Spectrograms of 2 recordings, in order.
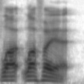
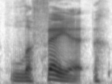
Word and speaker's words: Lafayette: But that's how it's pronounced, Lafayette. Yeah. Around these parts. But my coworker, who is from more southern parts, I guess has a similarly named area, but it's pronounced Lafayette.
